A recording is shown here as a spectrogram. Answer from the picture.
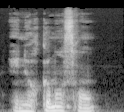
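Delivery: ordinary delivery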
